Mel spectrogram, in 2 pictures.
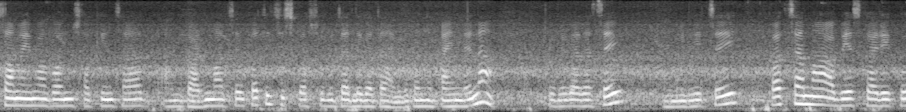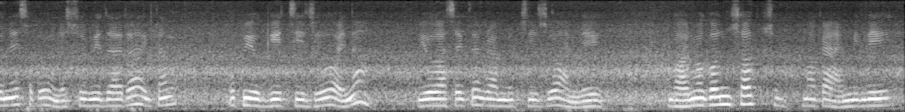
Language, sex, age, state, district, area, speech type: Nepali, female, 30-45, West Bengal, Darjeeling, rural, spontaneous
